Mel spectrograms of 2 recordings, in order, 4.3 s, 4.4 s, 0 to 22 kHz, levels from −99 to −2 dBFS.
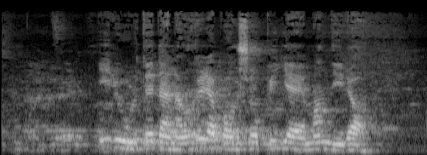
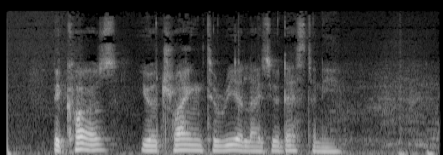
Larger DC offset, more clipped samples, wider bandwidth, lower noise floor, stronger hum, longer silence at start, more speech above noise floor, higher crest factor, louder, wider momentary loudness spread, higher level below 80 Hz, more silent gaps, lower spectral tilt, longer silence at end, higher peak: neither; neither; about the same, 16.5 kHz vs 16 kHz; about the same, -49 dBFS vs -48 dBFS; neither; about the same, 0.05 s vs 0.1 s; about the same, 21 dB vs 20 dB; about the same, 18 dB vs 22 dB; about the same, -28 LUFS vs -29 LUFS; second, 17 LU vs 21 LU; second, -68 dBFS vs -50 dBFS; neither; second, -4 dB/octave vs -6.5 dB/octave; first, 0.3 s vs 0.05 s; second, -12 dBFS vs -8 dBFS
